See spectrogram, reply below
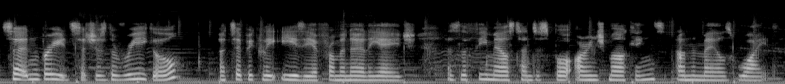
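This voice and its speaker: A hoarse young woman, hosting her own channel and calmly explaining how to care for a pet. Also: medium pitch, normal speed, faint music behind. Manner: steady explanatory delivery. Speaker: pet-keeping channel host. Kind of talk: informative pet-care narration. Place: home room with reptile tanks.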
